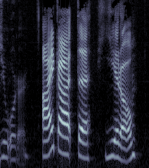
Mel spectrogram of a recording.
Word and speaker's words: gyro: order I got the hero not gyro yes i'm quoting her haha yeah the proper pronounced pronunciation is your donut gyro it looks like gyro but in Greek it's pronounced I used to work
